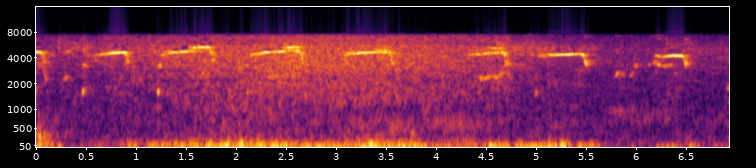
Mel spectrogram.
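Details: Bald eagles on a Minnesota nest camera, 4 July 2013, struggle over a carp. Scattered high whistled notes slur downward over a steady low rushing background.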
